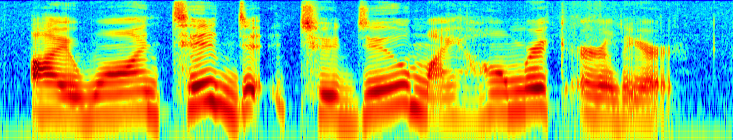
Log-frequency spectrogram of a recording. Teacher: Now notice that the T sound in the word wanted the T is dropped. This is not an uncommon practice when the T flaws and N.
